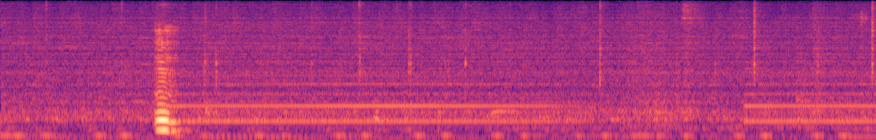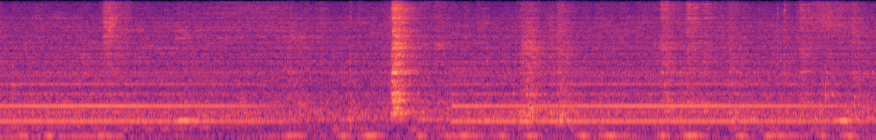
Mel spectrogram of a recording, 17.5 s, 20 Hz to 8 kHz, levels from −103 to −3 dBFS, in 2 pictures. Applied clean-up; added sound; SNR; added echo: none; Wind instrument, woodwind instrument; 8 dB; reverberation time 0.2 s.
